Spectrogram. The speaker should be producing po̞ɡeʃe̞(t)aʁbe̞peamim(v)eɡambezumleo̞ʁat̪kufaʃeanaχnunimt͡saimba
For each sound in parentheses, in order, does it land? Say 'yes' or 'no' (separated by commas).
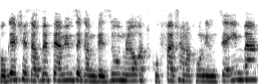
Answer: yes, no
